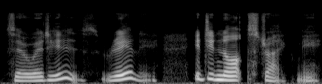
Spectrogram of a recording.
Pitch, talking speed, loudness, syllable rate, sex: 200 Hz, 165 wpm, -18 LUFS, 4.0 syllables/s, female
